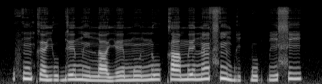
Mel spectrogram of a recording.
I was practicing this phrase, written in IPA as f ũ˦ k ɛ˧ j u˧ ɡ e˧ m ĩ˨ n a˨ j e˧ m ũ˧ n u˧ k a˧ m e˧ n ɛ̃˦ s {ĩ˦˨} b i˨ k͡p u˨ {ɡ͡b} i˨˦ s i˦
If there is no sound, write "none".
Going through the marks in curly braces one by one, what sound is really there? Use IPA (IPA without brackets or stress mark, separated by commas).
ĩ˦˨, k͡p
